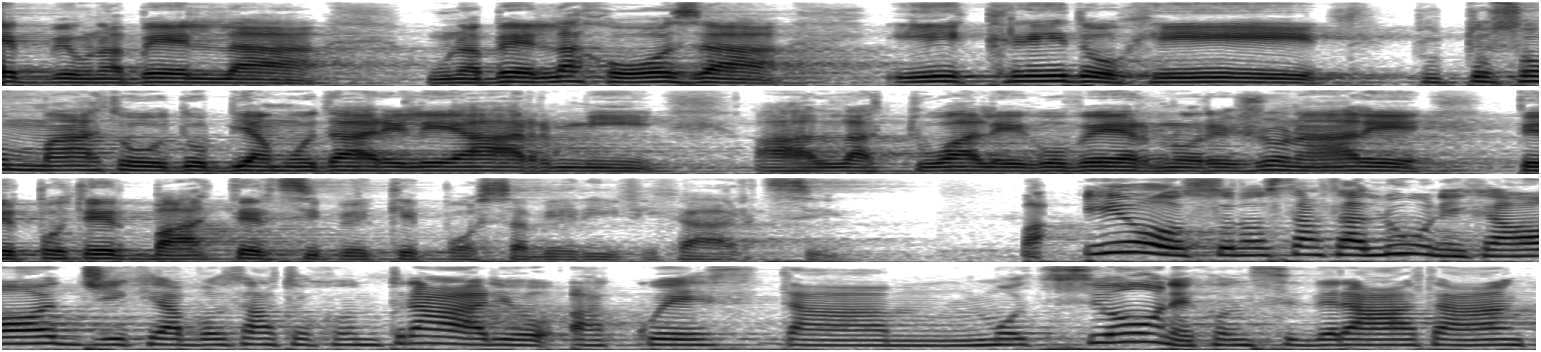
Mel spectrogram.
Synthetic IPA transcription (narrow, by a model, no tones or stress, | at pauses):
ɛbːeunabɛlːa | unabɛlːakɔːza | ekːɾeːd̪ok̟et̪ːut̪ːosomːaːt̪od̪obːjaːmod̪aːɾelearmi | alːat̪ːuaːleɡovɛrnoɾed͡ʒonaːleperpot̪erbat̪ːersiperk̟ːepːɔsːaveɾifika̰rsḭ | ma̰iːosoːnost̪aːt̪aluːnikaɔd͡ʒːik̟eavːot̪aːt̪okont̪ɾaːɾjoʔakːwest̪amot̪sːjoːnekonsid̪eɾaːt̪aaŋ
